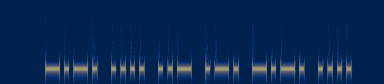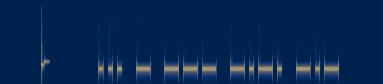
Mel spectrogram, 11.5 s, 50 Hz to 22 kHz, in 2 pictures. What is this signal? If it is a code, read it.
Morse code, heard as a keyed tone, about 17 wpm, 700 Hz. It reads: CHURCH STOCK
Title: Sets of 5 Words - New Word Drill - 17wpm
